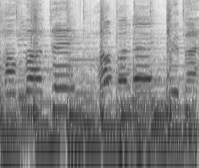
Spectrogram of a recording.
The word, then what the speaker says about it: Hafa Adai: it's as easy as one two three just pronounce it I said half a day sing it with the beat that say it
